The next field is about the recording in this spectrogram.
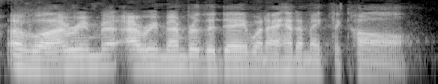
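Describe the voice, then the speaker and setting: A man with a mid-pitched voice talks casually and reflectively as a guest. He is earnest and self-effacing, often halting as he shapes a thought. The sound is a little dull and lo-fi. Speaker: interview guest, talent agent turned show executive.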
